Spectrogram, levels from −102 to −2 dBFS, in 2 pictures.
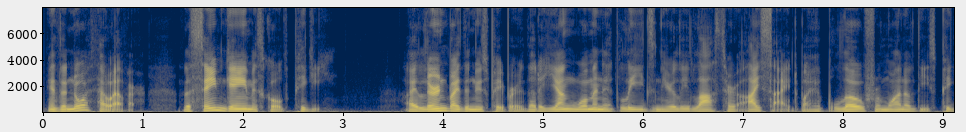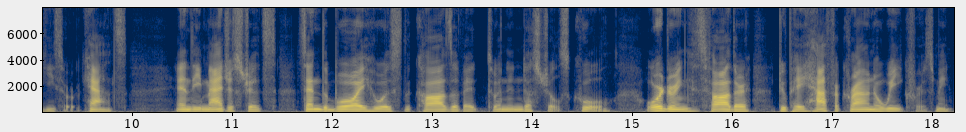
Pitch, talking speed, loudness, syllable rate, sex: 110 Hz, 215 wpm, -24 LUFS, 5.7 syllables/s, male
